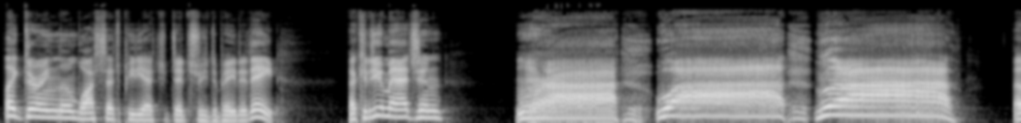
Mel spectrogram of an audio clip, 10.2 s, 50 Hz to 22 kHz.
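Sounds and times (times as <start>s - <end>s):
speech: 0.1s - 2.9s, 3.5s - 4.5s, 5.2s - 10.2s
person imitating a scream: 5.2s - 9.6s
quick gasping breaths: 6.1s - 6.6s, 7.8s - 8.2s.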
